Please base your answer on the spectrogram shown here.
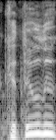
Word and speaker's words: Cthulhu: typing in the comments about my pronunciation of Cthulhu, probably saying that I'm not saying it correctly. But honestly, even Lovecraft couldn't. Admitting that humans couldn't truly say it because it's just too alien. Anyway, for sanity's sake, I'm going to pronounce it the way that most people on the planet Earth say, Cthulhu.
